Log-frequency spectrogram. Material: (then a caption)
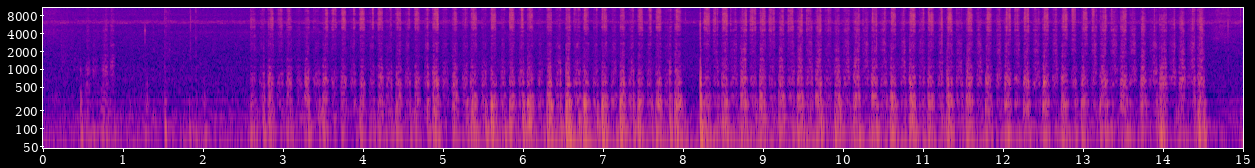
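Paper. A silver coin held in the fingertips scrapes the latex coating off a flat paper NY Lottery #022 scratch-off ticket lying on a patterned surface, in repeated short strokes. The result is a dense, rapid, gritty scratching with a low, papery rumble, starting faint and sparse before becoming steady and continuous. It breaks off briefly around the middle and stops just before the end.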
